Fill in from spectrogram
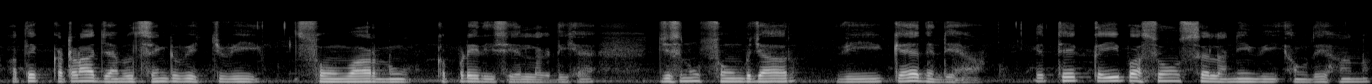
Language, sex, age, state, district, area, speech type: Punjabi, male, 45-60, Punjab, Amritsar, rural, spontaneous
